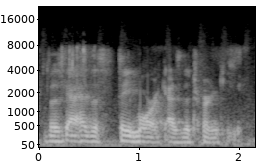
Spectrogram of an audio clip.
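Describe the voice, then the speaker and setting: A man's voice: lowish voice, steady tone, a little fast, background noise. A man narrating as game master, describing scenes with frequent ums and restarts.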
